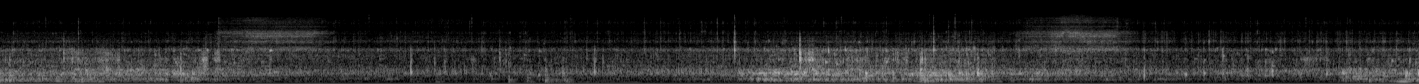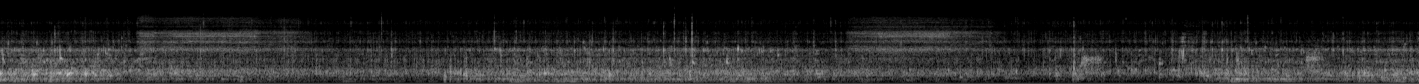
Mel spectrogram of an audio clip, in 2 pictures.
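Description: Scuba diver breathing through a regulator underwater: four short hisses of inhalation, roughly every six to seven seconds, with the rushing, gurgling bubbles of exhaled air between them.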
